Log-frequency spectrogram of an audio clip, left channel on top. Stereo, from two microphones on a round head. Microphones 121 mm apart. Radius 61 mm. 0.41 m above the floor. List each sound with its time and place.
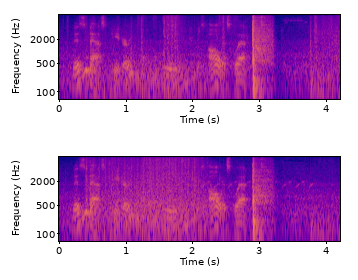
0.2 s a man speaking: centre (ahead or behind), 0.8 m
2.9 s a gunshot: 55° left (ahead or behind), 0.6 m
